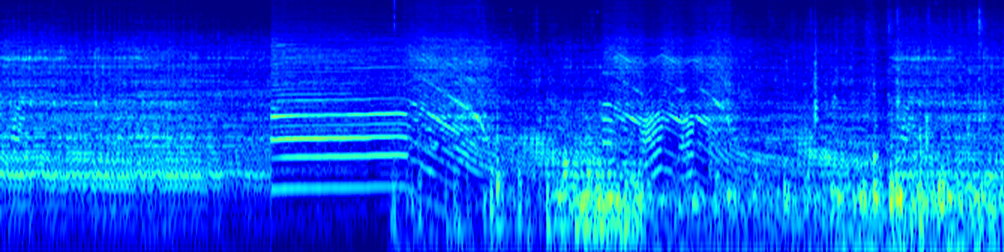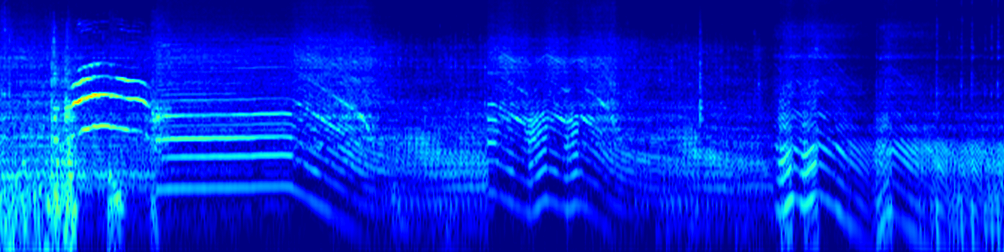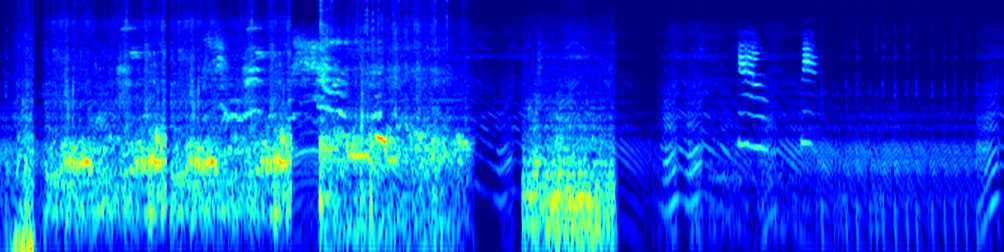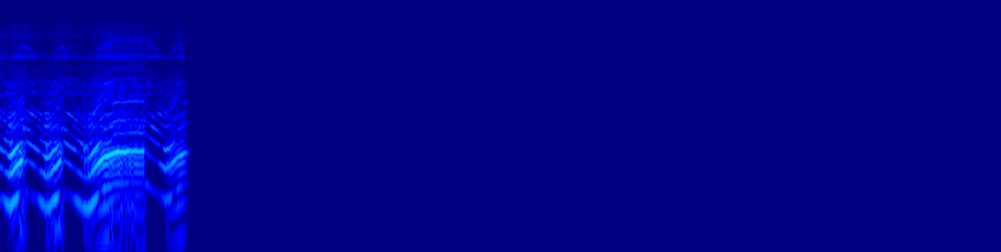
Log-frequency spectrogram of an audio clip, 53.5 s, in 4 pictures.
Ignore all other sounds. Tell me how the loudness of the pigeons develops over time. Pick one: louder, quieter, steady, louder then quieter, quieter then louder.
steady.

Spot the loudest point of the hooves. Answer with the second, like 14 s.
12 s.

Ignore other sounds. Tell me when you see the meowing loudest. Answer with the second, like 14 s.
15 s.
